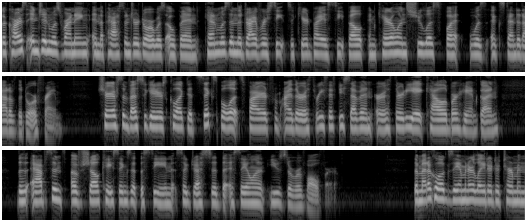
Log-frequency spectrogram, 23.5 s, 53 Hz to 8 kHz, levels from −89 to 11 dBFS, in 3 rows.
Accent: American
